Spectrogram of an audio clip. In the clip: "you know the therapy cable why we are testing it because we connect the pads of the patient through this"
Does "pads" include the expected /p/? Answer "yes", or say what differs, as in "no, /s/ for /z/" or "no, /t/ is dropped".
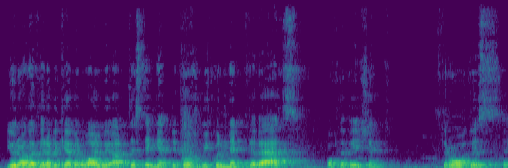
no, /b/ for /p/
